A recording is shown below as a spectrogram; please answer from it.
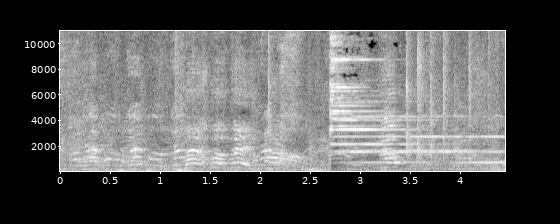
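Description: Ringside bell struck near the end, signalling the end of the round; its ringing tone, with several clear overtones, carries on past the strike. Before it, shouting from the crowd and corners.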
